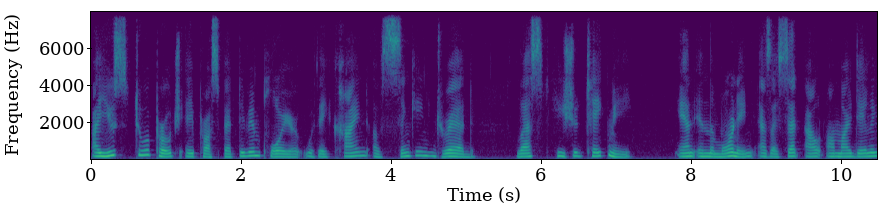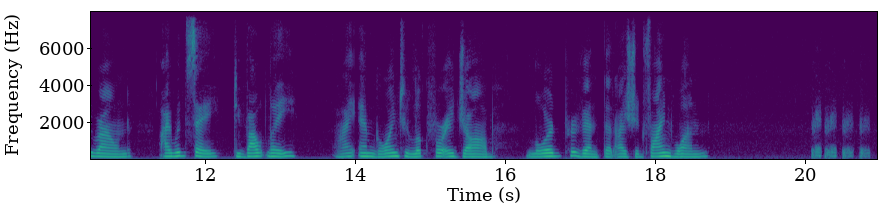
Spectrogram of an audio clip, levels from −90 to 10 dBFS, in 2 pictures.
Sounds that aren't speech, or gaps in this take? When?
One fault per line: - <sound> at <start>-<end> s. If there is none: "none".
- laugh at 20.1-20.9 s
